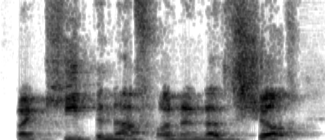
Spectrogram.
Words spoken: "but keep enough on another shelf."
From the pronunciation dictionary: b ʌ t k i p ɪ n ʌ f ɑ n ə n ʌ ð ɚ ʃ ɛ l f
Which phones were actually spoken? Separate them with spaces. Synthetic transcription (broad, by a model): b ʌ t k i p ɪ n ʌ f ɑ n ə n ʌ ð ɚ ʃ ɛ l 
